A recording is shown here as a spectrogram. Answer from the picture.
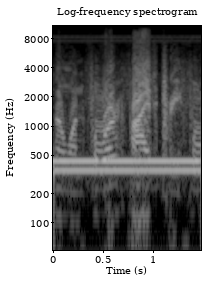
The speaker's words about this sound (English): Pacific Bell, this is a DMS-100, it sounds like, by the way the dial tone comes on.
